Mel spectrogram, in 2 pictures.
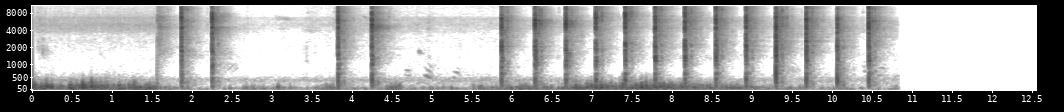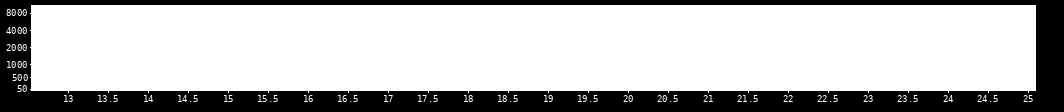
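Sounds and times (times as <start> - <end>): hand tool striking: 1.6 - 2.5, 3.8 - 4.6, 5.8 - 10.7.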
